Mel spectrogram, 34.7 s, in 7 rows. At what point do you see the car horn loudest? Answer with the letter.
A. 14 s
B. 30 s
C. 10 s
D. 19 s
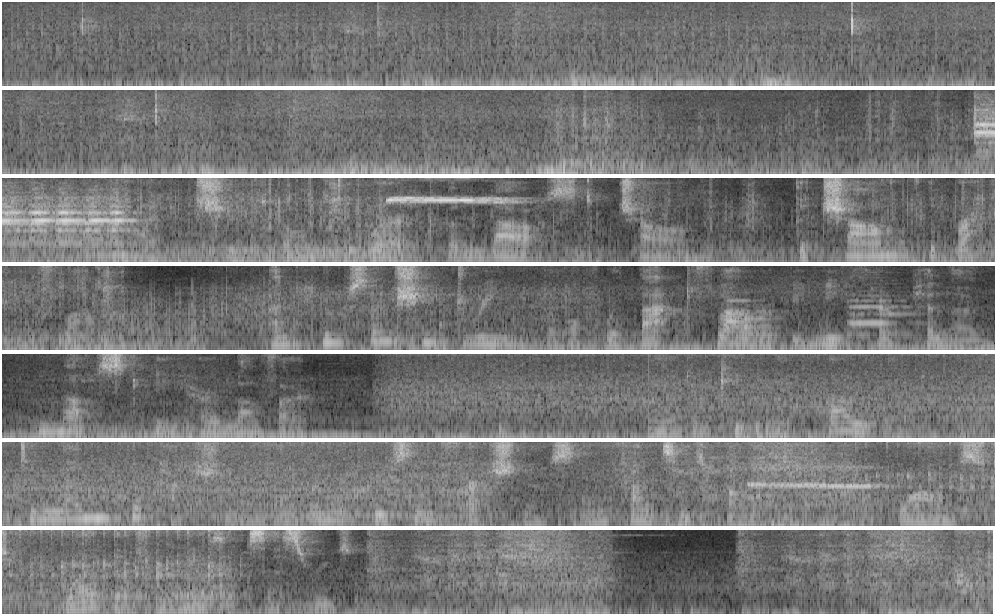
C.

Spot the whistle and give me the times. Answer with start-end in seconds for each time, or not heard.
11.8-12.6, 28.5-29.3.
